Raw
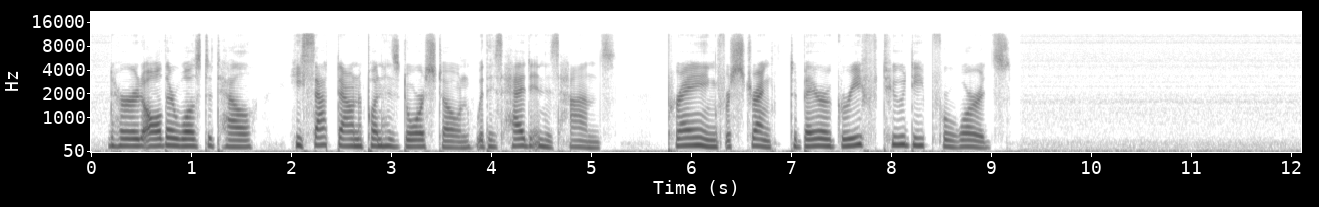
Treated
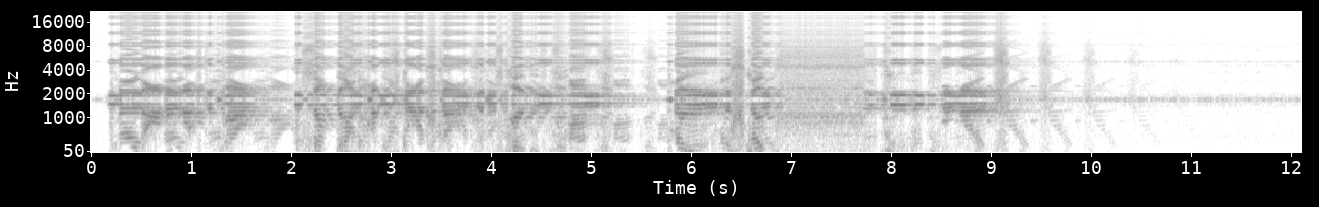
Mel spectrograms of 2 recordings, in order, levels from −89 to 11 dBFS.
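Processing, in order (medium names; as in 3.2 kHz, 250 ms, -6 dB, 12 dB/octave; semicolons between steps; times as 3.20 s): frequency axis rescaled in octaves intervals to 86%; spectral noise reduction 7 dB; compression 5:1, threshold -37 dBFS, peak gain reduction 13.5 dB; two-band feedback delay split 740 Hz, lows 124 ms, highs 442 ms, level -9 dB; spectral freeze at 6.95 s, 0.76 s; polarity switched at an audio rate 1.7 kHz; trim -1 dB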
